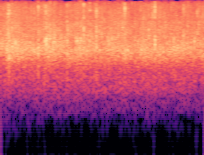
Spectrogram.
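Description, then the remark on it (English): An audience at a morning gathering gives the Lord a hand clap, many hands clapping in a dense, even wash of sound that holds at a constant loudness throughout with no voices over it. “Come on, give the Lord a hand clap this morning.”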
